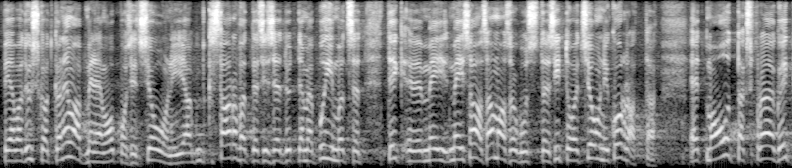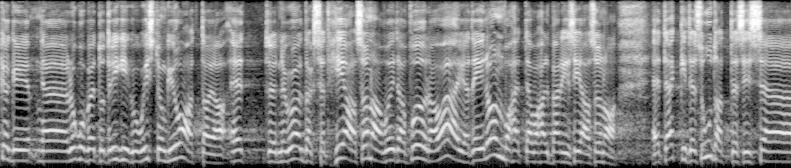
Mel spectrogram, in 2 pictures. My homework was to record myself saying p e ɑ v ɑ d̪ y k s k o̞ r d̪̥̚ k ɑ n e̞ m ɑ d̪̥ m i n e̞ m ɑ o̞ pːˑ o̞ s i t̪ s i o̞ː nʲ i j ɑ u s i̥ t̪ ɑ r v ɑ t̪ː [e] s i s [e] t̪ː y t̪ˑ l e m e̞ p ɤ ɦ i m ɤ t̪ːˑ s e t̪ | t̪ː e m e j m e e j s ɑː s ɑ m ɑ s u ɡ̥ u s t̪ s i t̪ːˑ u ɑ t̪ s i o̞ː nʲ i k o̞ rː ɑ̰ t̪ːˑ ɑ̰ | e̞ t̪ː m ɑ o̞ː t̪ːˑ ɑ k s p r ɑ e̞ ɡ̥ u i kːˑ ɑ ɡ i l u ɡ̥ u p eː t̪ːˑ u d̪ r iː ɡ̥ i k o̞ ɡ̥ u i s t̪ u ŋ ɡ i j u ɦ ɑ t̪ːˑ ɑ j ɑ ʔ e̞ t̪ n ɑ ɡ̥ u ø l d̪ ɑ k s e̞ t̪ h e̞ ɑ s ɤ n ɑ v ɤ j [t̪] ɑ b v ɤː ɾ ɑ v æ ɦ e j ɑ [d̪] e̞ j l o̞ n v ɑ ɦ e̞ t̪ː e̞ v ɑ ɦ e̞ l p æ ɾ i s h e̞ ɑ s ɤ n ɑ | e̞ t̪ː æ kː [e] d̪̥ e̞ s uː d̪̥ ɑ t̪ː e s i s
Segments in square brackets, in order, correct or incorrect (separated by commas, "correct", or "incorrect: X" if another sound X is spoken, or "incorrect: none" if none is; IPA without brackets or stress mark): correct, correct, incorrect: d̪, incorrect: t̪, incorrect: i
